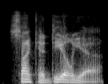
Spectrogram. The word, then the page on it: psychedelia: American English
